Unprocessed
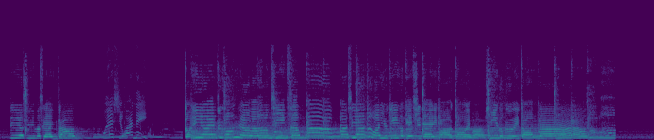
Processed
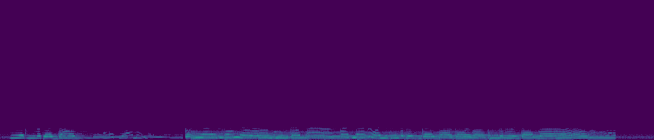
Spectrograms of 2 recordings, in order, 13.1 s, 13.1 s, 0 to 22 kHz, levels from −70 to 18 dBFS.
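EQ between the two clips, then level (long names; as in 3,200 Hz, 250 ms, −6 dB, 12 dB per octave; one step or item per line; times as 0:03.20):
Bessel low-pass filter 710 Hz, order 8
high-frequency loss of the air 160 metres
+1.0 dB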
